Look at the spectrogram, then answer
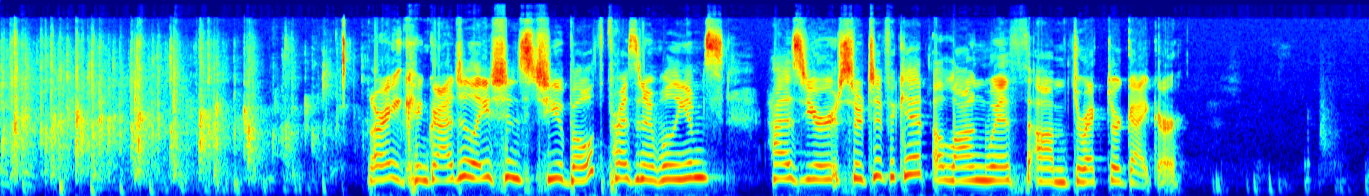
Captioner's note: applause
